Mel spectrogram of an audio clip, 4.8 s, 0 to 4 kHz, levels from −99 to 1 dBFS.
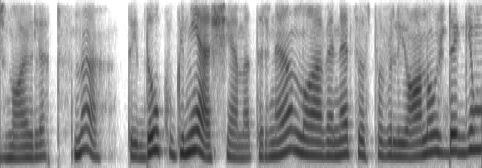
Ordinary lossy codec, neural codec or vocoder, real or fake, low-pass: Opus, 32 kbps; codec, 16 kHz, 8 kbps, FunCodec, trained on Chinese and English, 25 frames a second; fake; 3.6 kHz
